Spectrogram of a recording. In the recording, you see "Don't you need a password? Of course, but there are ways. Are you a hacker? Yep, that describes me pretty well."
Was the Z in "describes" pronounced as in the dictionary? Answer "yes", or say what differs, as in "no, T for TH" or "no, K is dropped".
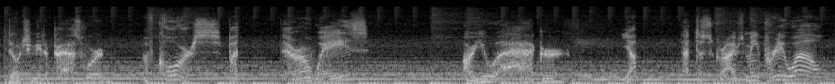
yes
